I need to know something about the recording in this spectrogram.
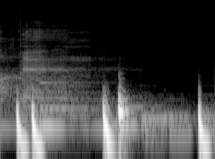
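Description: Boom bap hip hop instrumental: deep kick drums hitting in quick pairs over a held low chord.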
